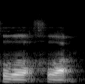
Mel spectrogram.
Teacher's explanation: It's got a little bit of a glottal kind of friction going on in there.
